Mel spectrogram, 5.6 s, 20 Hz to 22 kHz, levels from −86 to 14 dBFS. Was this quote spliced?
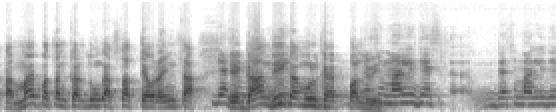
no; 0 cuts

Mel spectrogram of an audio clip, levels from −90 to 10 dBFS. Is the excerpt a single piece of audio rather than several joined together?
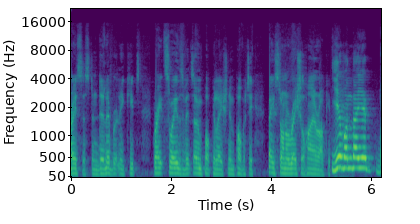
yes; 0 cuts

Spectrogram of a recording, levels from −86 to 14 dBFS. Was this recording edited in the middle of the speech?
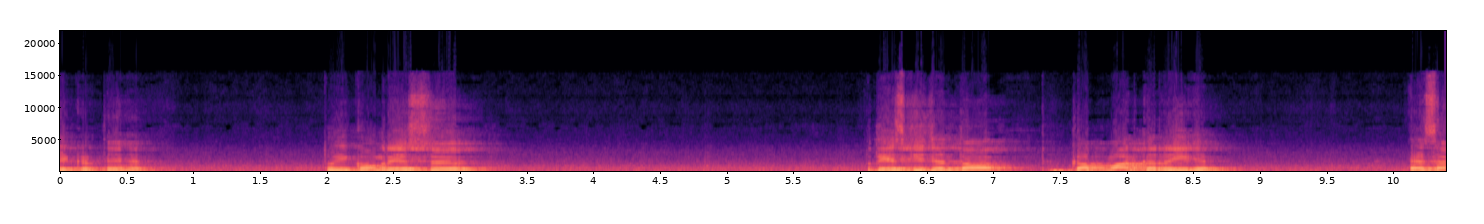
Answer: no; 0 cuts

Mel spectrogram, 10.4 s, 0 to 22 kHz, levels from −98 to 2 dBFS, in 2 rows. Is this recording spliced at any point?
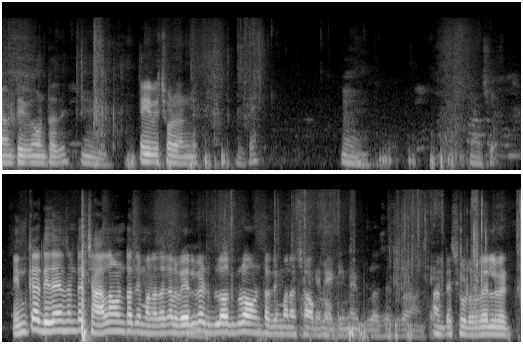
no; 0 cuts

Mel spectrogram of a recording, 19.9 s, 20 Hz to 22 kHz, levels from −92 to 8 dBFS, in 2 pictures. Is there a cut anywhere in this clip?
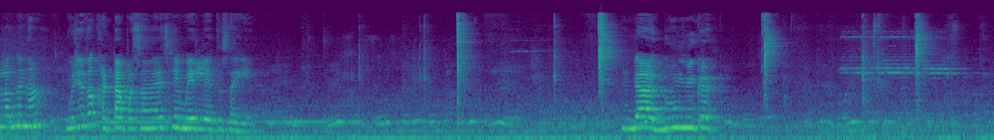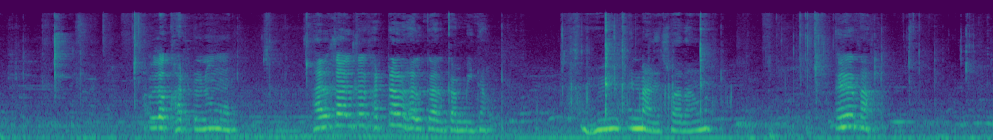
no; 0 cuts

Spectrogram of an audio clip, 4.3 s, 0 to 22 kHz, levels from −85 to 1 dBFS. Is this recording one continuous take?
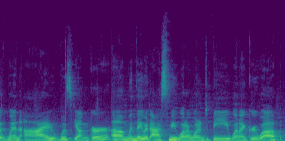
no; 1 cut; at 1.6 s

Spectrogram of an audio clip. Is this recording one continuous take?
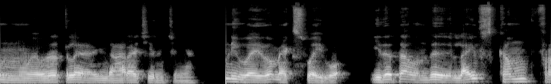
no; 1 cut; at 2.2 s

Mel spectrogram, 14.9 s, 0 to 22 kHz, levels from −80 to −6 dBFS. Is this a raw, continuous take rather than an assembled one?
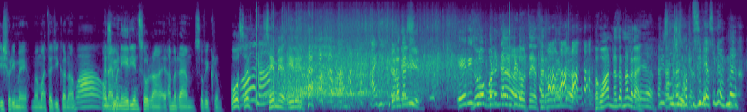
no; 1 cut; at 13.3 s

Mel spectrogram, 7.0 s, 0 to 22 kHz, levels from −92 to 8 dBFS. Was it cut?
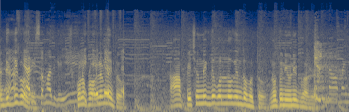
no; 0 cuts

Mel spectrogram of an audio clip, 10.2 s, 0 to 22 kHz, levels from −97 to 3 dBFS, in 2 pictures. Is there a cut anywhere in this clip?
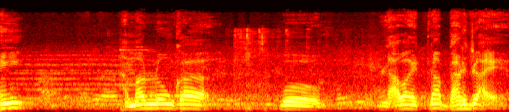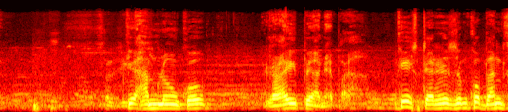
yes; 1 cut; at 9.0 s

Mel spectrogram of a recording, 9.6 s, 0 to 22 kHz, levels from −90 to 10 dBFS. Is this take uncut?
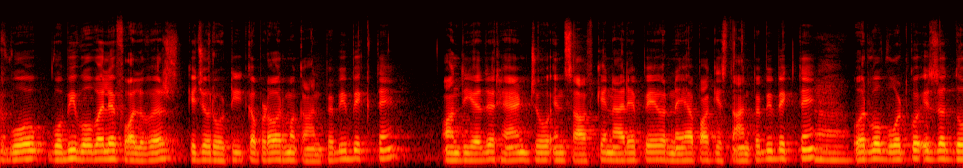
yes; 0 cuts

